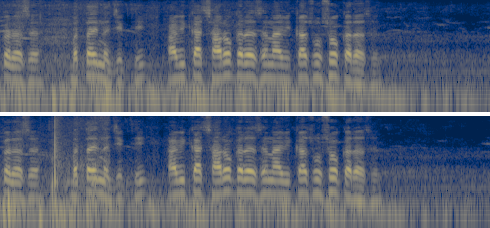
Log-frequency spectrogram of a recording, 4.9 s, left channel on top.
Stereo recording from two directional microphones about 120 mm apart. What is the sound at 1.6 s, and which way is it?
Speech, 35° right (ahead or behind).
